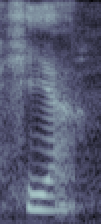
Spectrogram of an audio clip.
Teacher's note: Zum Beispiel in studiert, da sage ich studiert, oder in hier, da betone ich auch das I und dann das E als A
